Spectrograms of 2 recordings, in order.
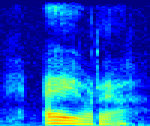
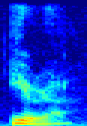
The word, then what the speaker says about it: Eira: I call her Eira of the Hollow Way. That's how you say it in Portuguese. But in English, it would be Eira.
